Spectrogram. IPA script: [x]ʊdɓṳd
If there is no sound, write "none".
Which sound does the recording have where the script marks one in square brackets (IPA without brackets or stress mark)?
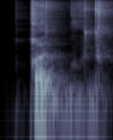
q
